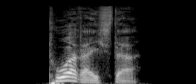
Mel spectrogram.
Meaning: inflection of torreich: 1. strong/mixed nominative masculine singular superlative degree 2. strong genitive/dative feminine singular superlative degree 3. strong genitive plural superlative degree
- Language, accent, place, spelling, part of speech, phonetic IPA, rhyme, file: German, Germany, Berlin, torreichster, adjective, [ˈtoːɐ̯ˌʁaɪ̯çstɐ], -oːɐ̯ʁaɪ̯çstɐ, De-torreichster.ogg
